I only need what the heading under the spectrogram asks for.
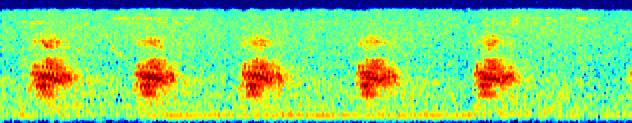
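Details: Tree pipit (Anthus trivialis) singing: five harsh, husky mid-pitched notes, each about a quarter-second long, repeated evenly every half second against quiet background hiss.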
